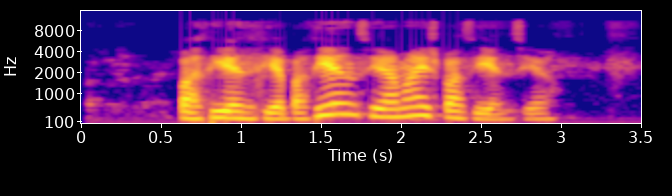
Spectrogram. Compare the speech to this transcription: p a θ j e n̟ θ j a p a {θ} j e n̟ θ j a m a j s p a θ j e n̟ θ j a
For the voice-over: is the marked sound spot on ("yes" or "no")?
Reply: yes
